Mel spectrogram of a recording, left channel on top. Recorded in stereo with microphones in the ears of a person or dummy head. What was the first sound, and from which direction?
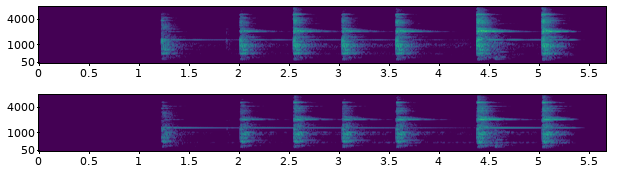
Hammering, 55° left (ahead or behind).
